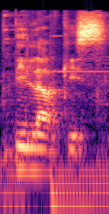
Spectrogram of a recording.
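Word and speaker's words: bilakis: وبرده كلمه بالعكس هي هيها بس بتنطق بلاكس لان هما ما عندهمش حرف العين.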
